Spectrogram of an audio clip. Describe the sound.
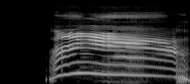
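A cat gives a single loud, drawn-out meow in a store checkout area. The tonal call holds steady for over a second before tailing off, heard alone without talk.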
